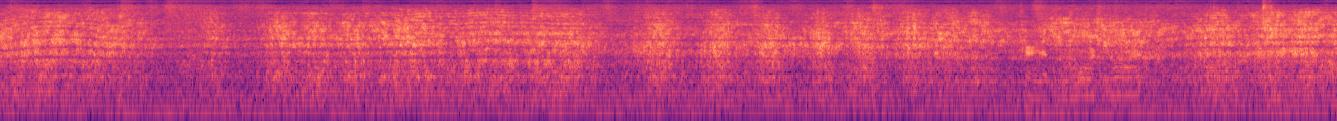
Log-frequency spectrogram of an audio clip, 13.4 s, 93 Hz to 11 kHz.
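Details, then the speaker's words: Hussmann grocery deli case on an Emerson Protocol rack, about 70 lb refrigerant lost: steady rushing hiss through an amplified leak detector at the aluminum evaporator coil; large leak, coil needs replacing. "I mean, you can hear it, you can see it on the graph. I mean, it's obvious that it's really big, but all we can do is close that liquid line over"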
